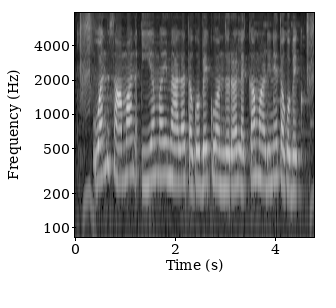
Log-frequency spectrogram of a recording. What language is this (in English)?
Kannada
